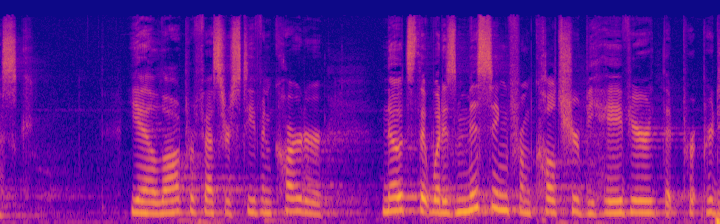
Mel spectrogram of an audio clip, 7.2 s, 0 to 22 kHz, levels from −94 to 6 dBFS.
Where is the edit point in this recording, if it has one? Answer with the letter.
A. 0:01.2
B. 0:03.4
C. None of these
A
